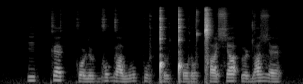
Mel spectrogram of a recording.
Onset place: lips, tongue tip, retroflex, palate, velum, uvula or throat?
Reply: velum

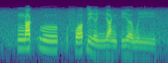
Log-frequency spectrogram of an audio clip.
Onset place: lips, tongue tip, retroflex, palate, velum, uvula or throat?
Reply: velum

